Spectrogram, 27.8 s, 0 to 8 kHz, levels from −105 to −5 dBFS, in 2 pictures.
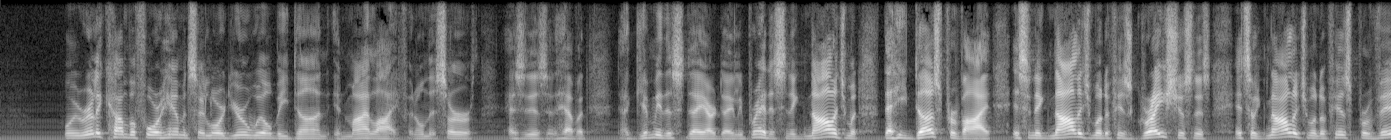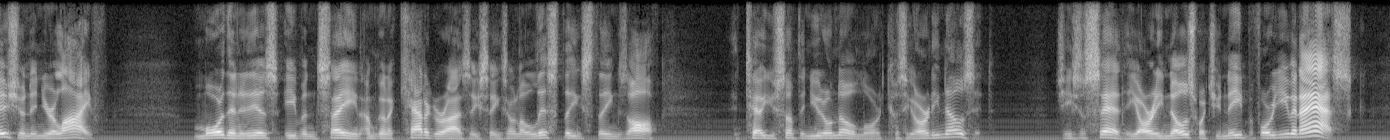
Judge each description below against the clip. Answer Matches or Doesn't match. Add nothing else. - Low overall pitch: Matches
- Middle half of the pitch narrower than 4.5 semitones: Doesn't match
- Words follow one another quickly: Matches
